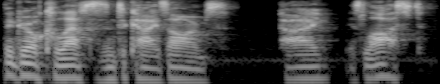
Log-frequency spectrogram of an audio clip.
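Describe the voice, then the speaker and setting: A young man narrating the stage directions of a dramatic reading in a steady, descriptive way. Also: low-pitched, a little slow. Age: young adult.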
